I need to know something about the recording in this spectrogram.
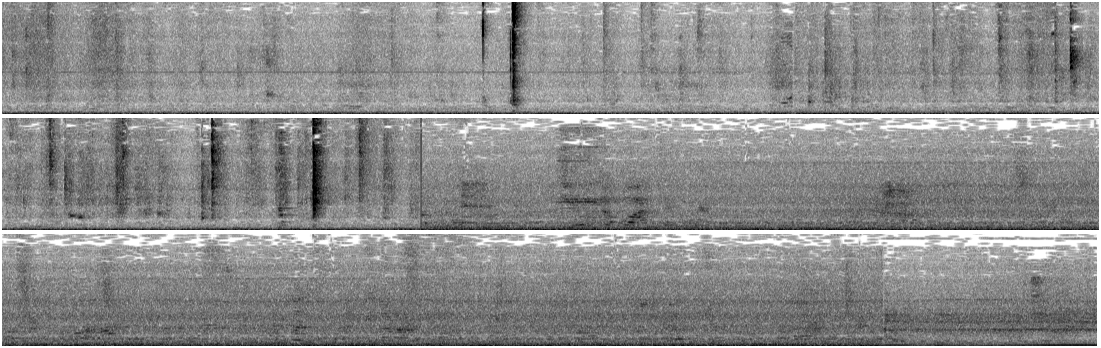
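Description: Steady low rumble of an ITX-MAUM passenger train running, heard inside the carriage. Scattered sharp clicks come in the first half.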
